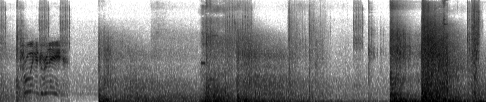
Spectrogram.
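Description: Bursts of video game gunfire and explosive thuds, with a grenade thrown amid the shooting, come in loud broken volleys separated by short gaps.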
